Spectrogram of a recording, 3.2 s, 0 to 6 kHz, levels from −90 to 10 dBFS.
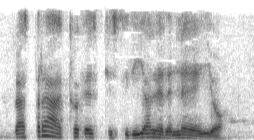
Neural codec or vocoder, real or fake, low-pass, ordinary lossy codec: codec, 24 kHz, 0.9 kbps, WavTokenizer, medium speech release version 2; fake; 5.4 kHz; AAC, 24 kbps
